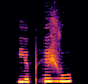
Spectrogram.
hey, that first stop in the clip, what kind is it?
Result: aspirated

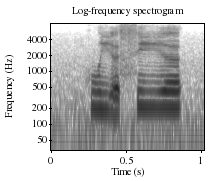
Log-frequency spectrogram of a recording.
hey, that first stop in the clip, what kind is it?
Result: plain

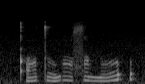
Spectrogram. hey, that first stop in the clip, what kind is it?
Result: ejective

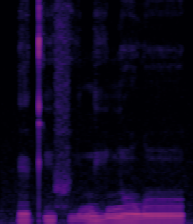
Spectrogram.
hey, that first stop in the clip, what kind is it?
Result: ejective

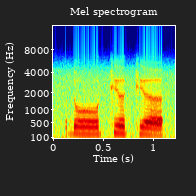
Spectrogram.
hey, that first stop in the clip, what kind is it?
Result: implosive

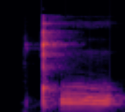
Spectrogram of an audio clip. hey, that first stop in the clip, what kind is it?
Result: click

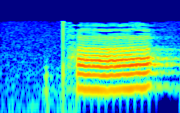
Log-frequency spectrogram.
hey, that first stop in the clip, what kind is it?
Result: aspirated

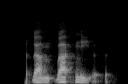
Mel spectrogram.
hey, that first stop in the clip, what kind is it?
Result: implosive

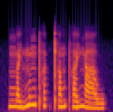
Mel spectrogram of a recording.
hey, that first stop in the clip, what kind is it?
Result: aspirated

